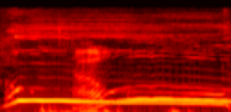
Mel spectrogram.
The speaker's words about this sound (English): Wolf howl.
